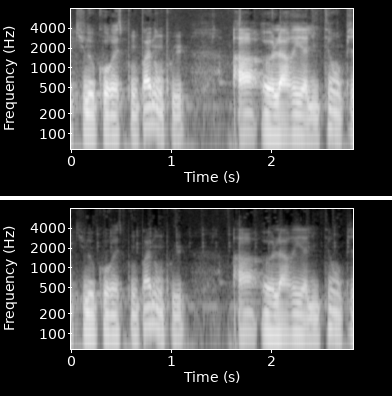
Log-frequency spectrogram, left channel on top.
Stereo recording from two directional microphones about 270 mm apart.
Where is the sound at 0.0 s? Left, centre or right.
Centre.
